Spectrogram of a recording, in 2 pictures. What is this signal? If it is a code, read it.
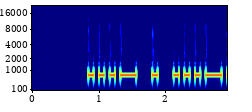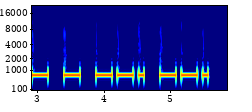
Morse code, heard as a keyed tone, about 15 wpm, 700 Hz. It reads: VE3TGG
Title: DXCC-100 Call Signs - 6 Characters - Repeated 3x - 15wpm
